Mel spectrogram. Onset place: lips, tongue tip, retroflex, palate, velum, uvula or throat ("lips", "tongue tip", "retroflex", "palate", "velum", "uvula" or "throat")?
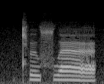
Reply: palate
